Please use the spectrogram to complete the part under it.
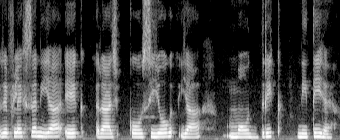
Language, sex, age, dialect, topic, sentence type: Hindi, female, 31-35, Marwari Dhudhari, banking, statement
